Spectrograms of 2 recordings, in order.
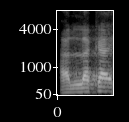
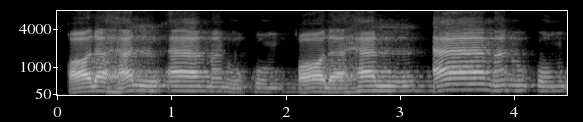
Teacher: hal laka idgham tapi hal amanukum izhar jelas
